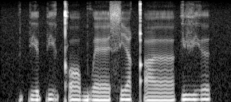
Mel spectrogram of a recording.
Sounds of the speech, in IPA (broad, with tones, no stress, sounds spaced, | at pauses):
pʲ ɐ˨˦ pʲ ɘ˦˨ kʼ ɔ˧ b w ɛː˨ s i˦ qʼ ɐː˧ | vʲ ɘ˦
